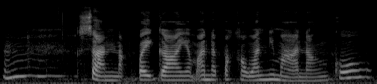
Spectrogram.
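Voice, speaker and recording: A woman's voice: mid-range voice, big pitch swings, a little slow, a crowd in the background. A woman with an Ilocano accent playing a meek, heartbroken younger sister-in-law in a comedy drama. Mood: shy, polite.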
